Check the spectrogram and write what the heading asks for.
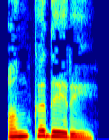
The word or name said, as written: ಅಂಕದೆರೆ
